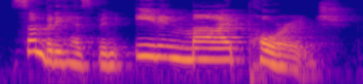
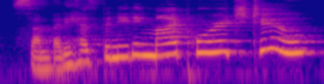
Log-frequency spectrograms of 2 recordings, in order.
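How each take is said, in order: First: It is growled in a loud voice. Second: It is said in a normal voice.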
